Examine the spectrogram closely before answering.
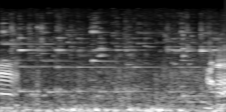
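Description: Sheep bleat in a wavering, nasal chorus, with a loud call at the start and another swelling near the end, over a steady rural background.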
